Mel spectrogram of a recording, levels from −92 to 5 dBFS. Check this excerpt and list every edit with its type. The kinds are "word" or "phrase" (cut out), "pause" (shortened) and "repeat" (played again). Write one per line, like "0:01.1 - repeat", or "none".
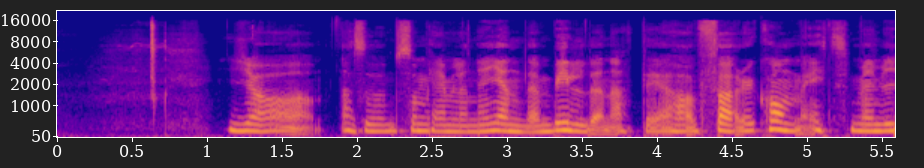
0:02.5 - phrase
0:02.8 - word

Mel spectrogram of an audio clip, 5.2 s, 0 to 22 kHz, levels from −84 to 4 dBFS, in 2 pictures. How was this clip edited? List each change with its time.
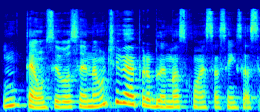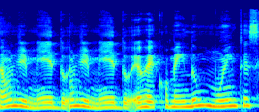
0:03.3 - repeat

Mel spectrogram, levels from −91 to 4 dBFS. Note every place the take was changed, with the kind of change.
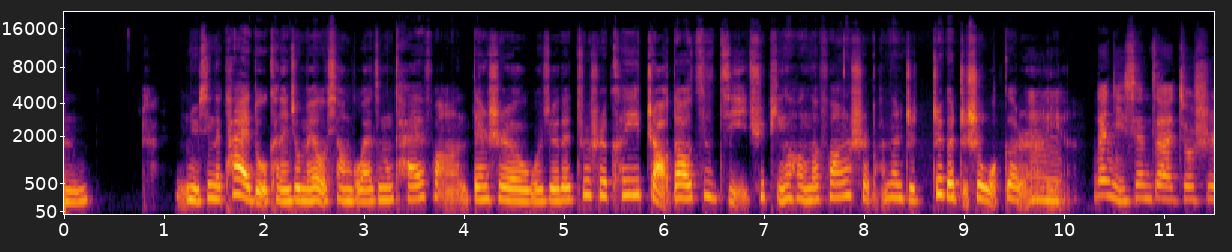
0:10.2 - pause

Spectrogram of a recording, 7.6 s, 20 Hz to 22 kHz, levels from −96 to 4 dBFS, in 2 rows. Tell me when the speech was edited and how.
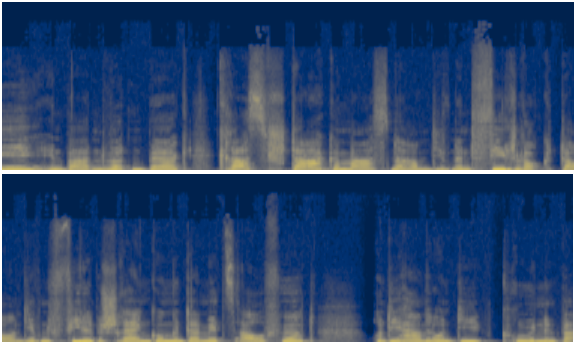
0:01.4 - word
0:01.8 - word
0:03.0 - word
0:03.4 - word
0:04.1 - word
0:04.4 - word
0:06.6 - word

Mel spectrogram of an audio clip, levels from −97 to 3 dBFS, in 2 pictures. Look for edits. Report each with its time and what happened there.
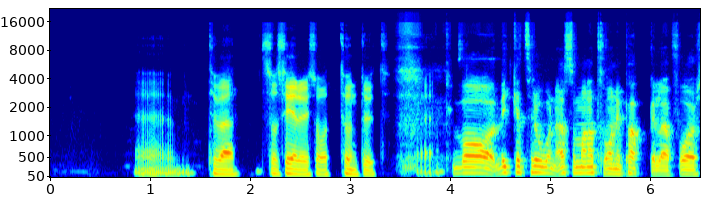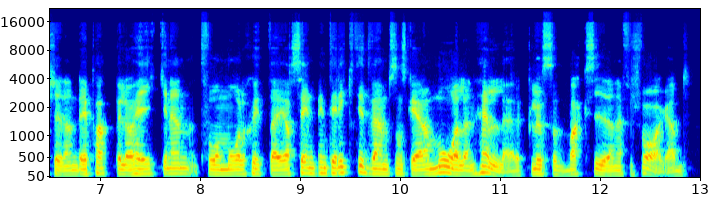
0:01.5 - pause
0:04.0 - pause
0:05.5 - phrase
0:06.2 - word
0:09.2 - phrase

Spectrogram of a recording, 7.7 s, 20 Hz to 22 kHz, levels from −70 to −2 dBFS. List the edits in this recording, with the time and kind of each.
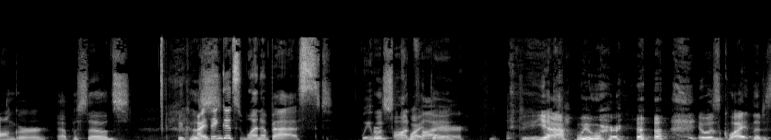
0:02.7 - word
0:03.7 - word

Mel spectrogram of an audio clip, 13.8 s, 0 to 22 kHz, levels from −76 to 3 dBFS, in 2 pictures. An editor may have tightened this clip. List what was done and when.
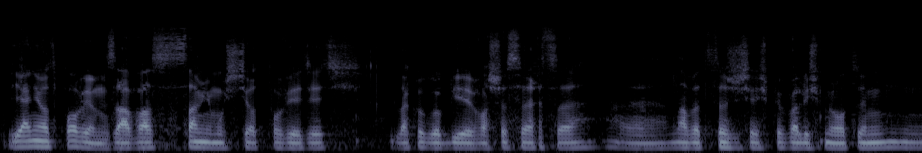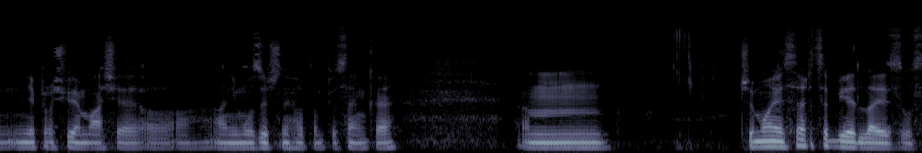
none

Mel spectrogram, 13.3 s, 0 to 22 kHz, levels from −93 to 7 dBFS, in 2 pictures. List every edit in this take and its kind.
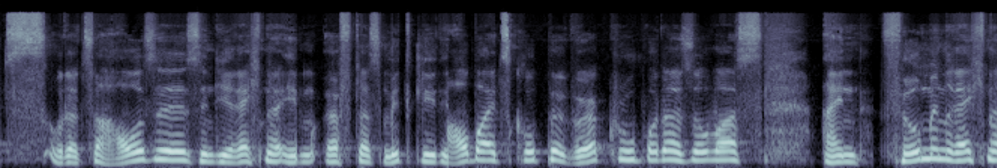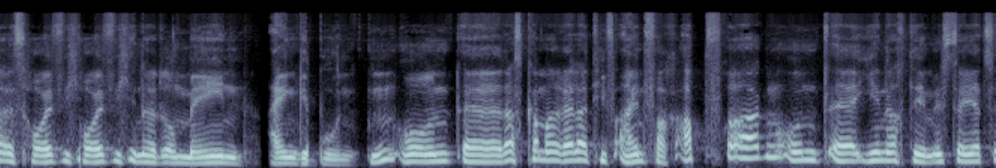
0:03.0 - word
0:05.8 - pause
0:07.2 - repeat
0:08.4 - pause

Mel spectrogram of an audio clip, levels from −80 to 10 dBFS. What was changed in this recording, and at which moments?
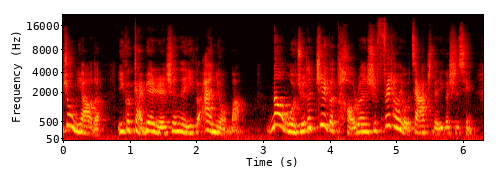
none

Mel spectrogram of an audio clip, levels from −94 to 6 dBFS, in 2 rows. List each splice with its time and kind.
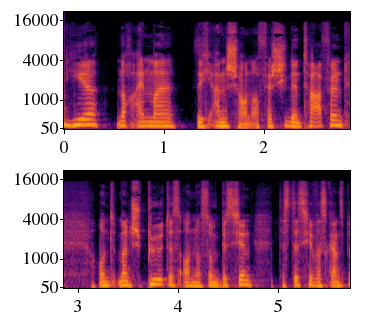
none

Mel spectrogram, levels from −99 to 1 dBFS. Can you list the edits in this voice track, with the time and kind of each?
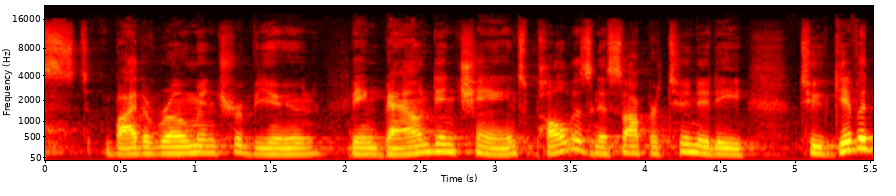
0:02.0 - word
0:03.7 - word

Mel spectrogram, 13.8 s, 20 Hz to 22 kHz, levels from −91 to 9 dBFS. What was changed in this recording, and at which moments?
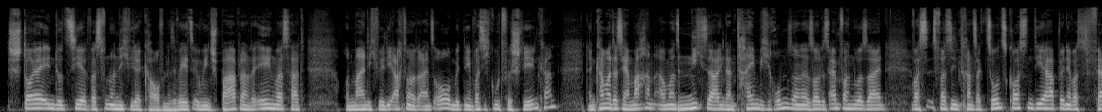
0:01.3 - word
0:08.5 - word
0:10.4 - word
0:11.4 - word

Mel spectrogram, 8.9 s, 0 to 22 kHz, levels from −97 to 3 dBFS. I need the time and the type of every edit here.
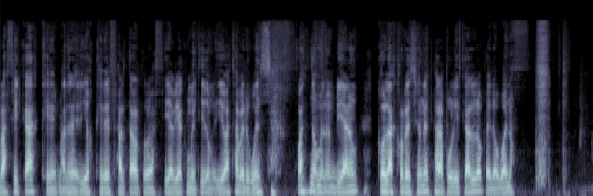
0:05.6 - pause

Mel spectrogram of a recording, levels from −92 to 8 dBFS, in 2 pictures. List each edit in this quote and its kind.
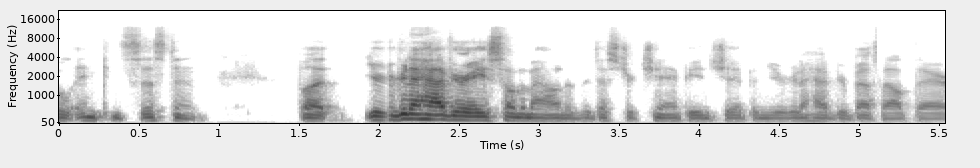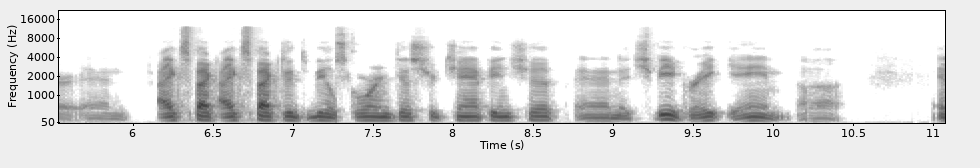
0:01.8 - pause
0:05.1 - word
0:06.0 - pause
0:06.5 - repeat
0:07.3 - word

